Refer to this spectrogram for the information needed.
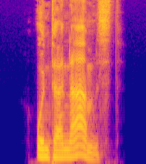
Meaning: second-person singular preterite of unternehmen
- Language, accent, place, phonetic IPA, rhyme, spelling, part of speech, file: German, Germany, Berlin, [ˌʔʊntɐˈnaːmst], -aːmst, unternahmst, verb, De-unternahmst.ogg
